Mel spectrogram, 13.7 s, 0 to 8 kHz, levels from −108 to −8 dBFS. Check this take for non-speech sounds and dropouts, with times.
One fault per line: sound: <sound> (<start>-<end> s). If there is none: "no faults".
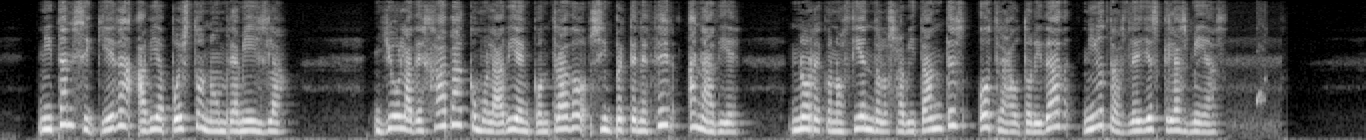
sound: cough (12.5-12.7 s)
